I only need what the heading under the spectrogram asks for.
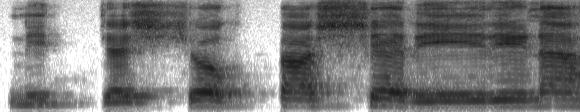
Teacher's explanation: ఎందుకంటే ఇక్కడ ఈ పక్క విసర్గ వచ్చింది కదా, విసర్గ వచ్చిన తర్వాత షా వస్తే షాకు షావత్ ఇచ్చినట్టుగా చెప్పాలన్నమాట. నిత్యశోక్త శరీరిణ ఆ షాకు షావత్ ఇచ్చినట్టుగా చెప్పాలి, షావత్తు లేనప్పటికి కూడాను.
